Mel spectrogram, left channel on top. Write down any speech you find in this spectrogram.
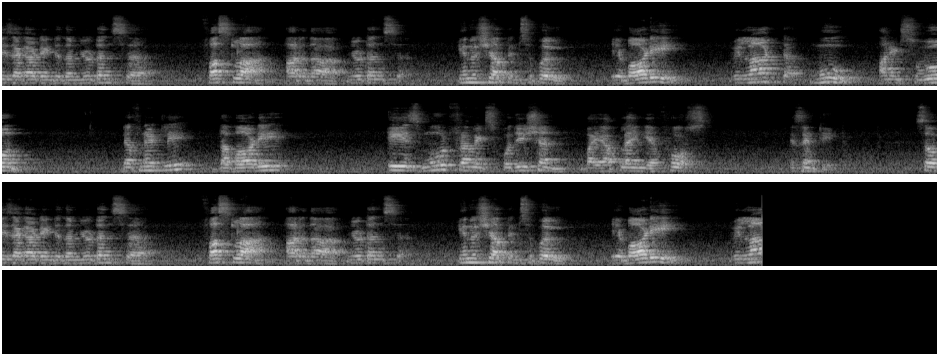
according to the Newton's first law or the Newton's inertia principle. A body will not move on its own. Definitely the body is moved from its position by applying a force, isn't it? So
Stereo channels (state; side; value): drops out; right; at 7.6 s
